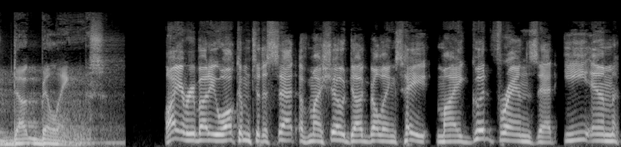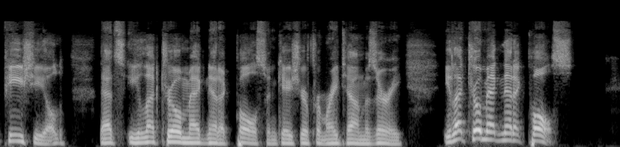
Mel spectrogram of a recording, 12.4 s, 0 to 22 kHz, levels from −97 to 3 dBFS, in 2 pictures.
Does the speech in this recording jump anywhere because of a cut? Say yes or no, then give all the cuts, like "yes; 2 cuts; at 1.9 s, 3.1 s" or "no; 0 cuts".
no; 0 cuts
